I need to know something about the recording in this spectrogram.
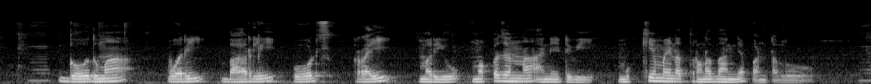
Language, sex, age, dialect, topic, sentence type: Telugu, male, 31-35, Central/Coastal, agriculture, statement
